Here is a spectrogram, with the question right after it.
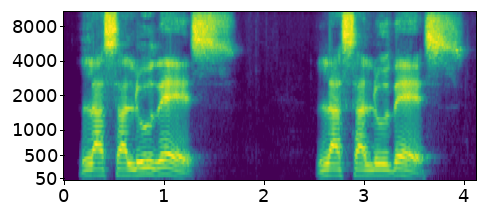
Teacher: The D from salud is going to connect to the E.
